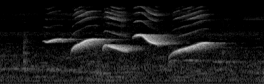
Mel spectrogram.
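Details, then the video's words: Green-winged saltator giving its "boca mole" song, 3 January 2019 at 7:38 pm: one rich whistled phrase of about five sliding notes, falling then rising, ending on a long upward slur, over a quiet background. "CANTO BOCA MOLE - TRINCA FERRO"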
